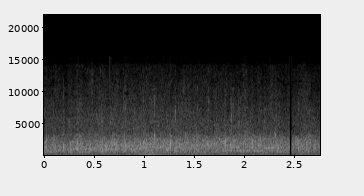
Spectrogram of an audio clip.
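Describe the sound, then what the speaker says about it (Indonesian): Audience of student council leaders in Jakarta clapping continuously, a dense even applause from a crowd throughout. "Good, tepuk tangan."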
